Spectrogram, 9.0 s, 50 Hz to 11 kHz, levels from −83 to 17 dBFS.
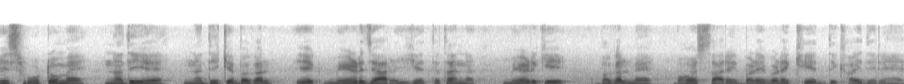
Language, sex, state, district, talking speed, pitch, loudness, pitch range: Hindi, male, Chhattisgarh, Balrampur, 185 wpm, 195 Hz, -17 LUFS, 185-210 Hz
